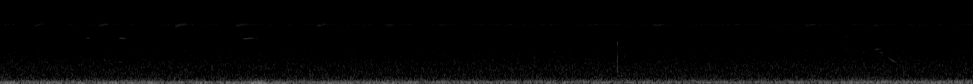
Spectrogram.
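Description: Outdoor ambience: a steady low rumble of wind on the microphone, with a high, thin chirping that repeats roughly twice a second. A single faint click about six seconds in.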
